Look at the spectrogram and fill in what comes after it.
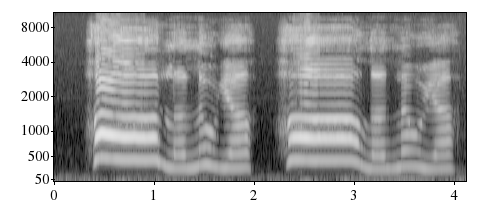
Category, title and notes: Speech > Solo speech
When something amazing happens to you, whether it be a stroke of luck or an absolutely awesome idea.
